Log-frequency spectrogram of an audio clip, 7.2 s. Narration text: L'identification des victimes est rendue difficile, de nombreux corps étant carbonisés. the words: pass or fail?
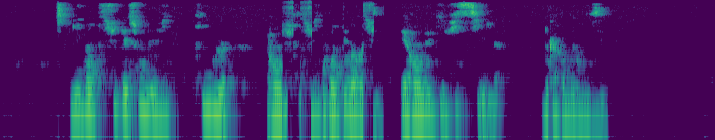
fail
